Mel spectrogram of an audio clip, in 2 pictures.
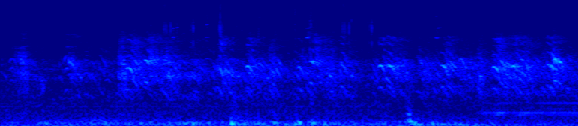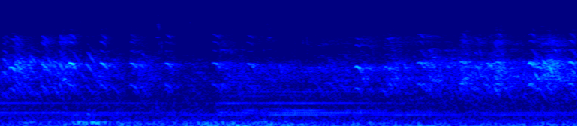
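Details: Western jackdaws in a busy chorus of short, sharp overlapping calls during courtship, as males try to win mates with flattery and small gifts; pairs formed around two years old last for life. A soft sustained musical tone plays underneath from midway.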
